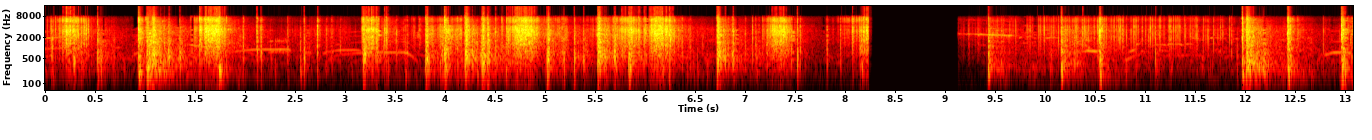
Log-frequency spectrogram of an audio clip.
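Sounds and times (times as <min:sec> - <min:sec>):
firecrackers crackling: 0:00.0 - 0:08.3, 0:09.2 - 0:13.0
fireworks banging and popping: 0:00.0 - 0:08.3, 0:09.2 - 0:13.0
faint firework whistle: 0:09.1 - 0:12.0.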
